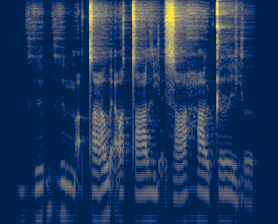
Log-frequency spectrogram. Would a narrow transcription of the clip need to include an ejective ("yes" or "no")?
no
